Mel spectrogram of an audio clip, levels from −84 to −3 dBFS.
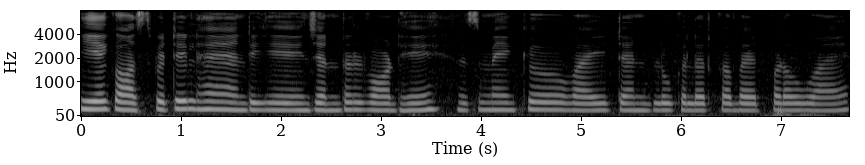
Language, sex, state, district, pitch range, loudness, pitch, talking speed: Hindi, female, Bihar, Begusarai, 195-210 Hz, -41 LUFS, 200 Hz, 155 wpm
